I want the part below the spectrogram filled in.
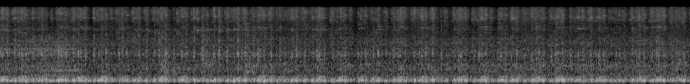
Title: G55 Kleemann Install - bad Idle sound - Vaccum line issues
